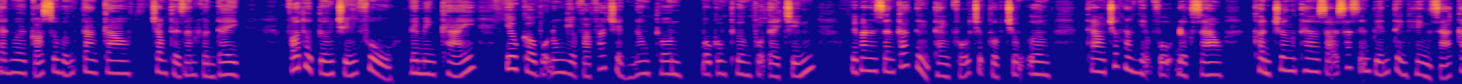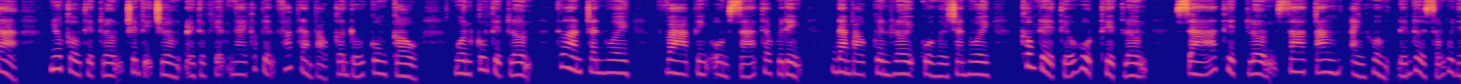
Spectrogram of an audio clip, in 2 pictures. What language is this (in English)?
Vietnamese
